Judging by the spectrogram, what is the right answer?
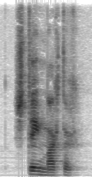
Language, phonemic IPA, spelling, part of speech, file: Dutch, /ˈstemɑrtər/, steenmarter, noun, Nl-steenmarter.ogg
- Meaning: beech marten (Martes foina)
